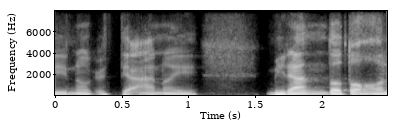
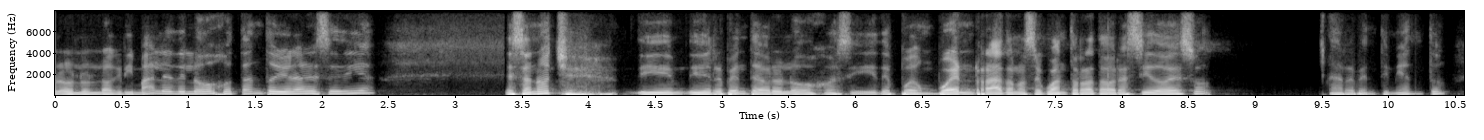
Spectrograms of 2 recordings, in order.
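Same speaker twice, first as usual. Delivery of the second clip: normal talking voice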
